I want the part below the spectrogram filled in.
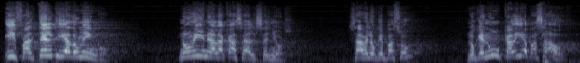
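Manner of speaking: loud, high confessional preaching; preaching at full force. Acted. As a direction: drive the warning home loudly. Preacher confesses, building loudly.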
